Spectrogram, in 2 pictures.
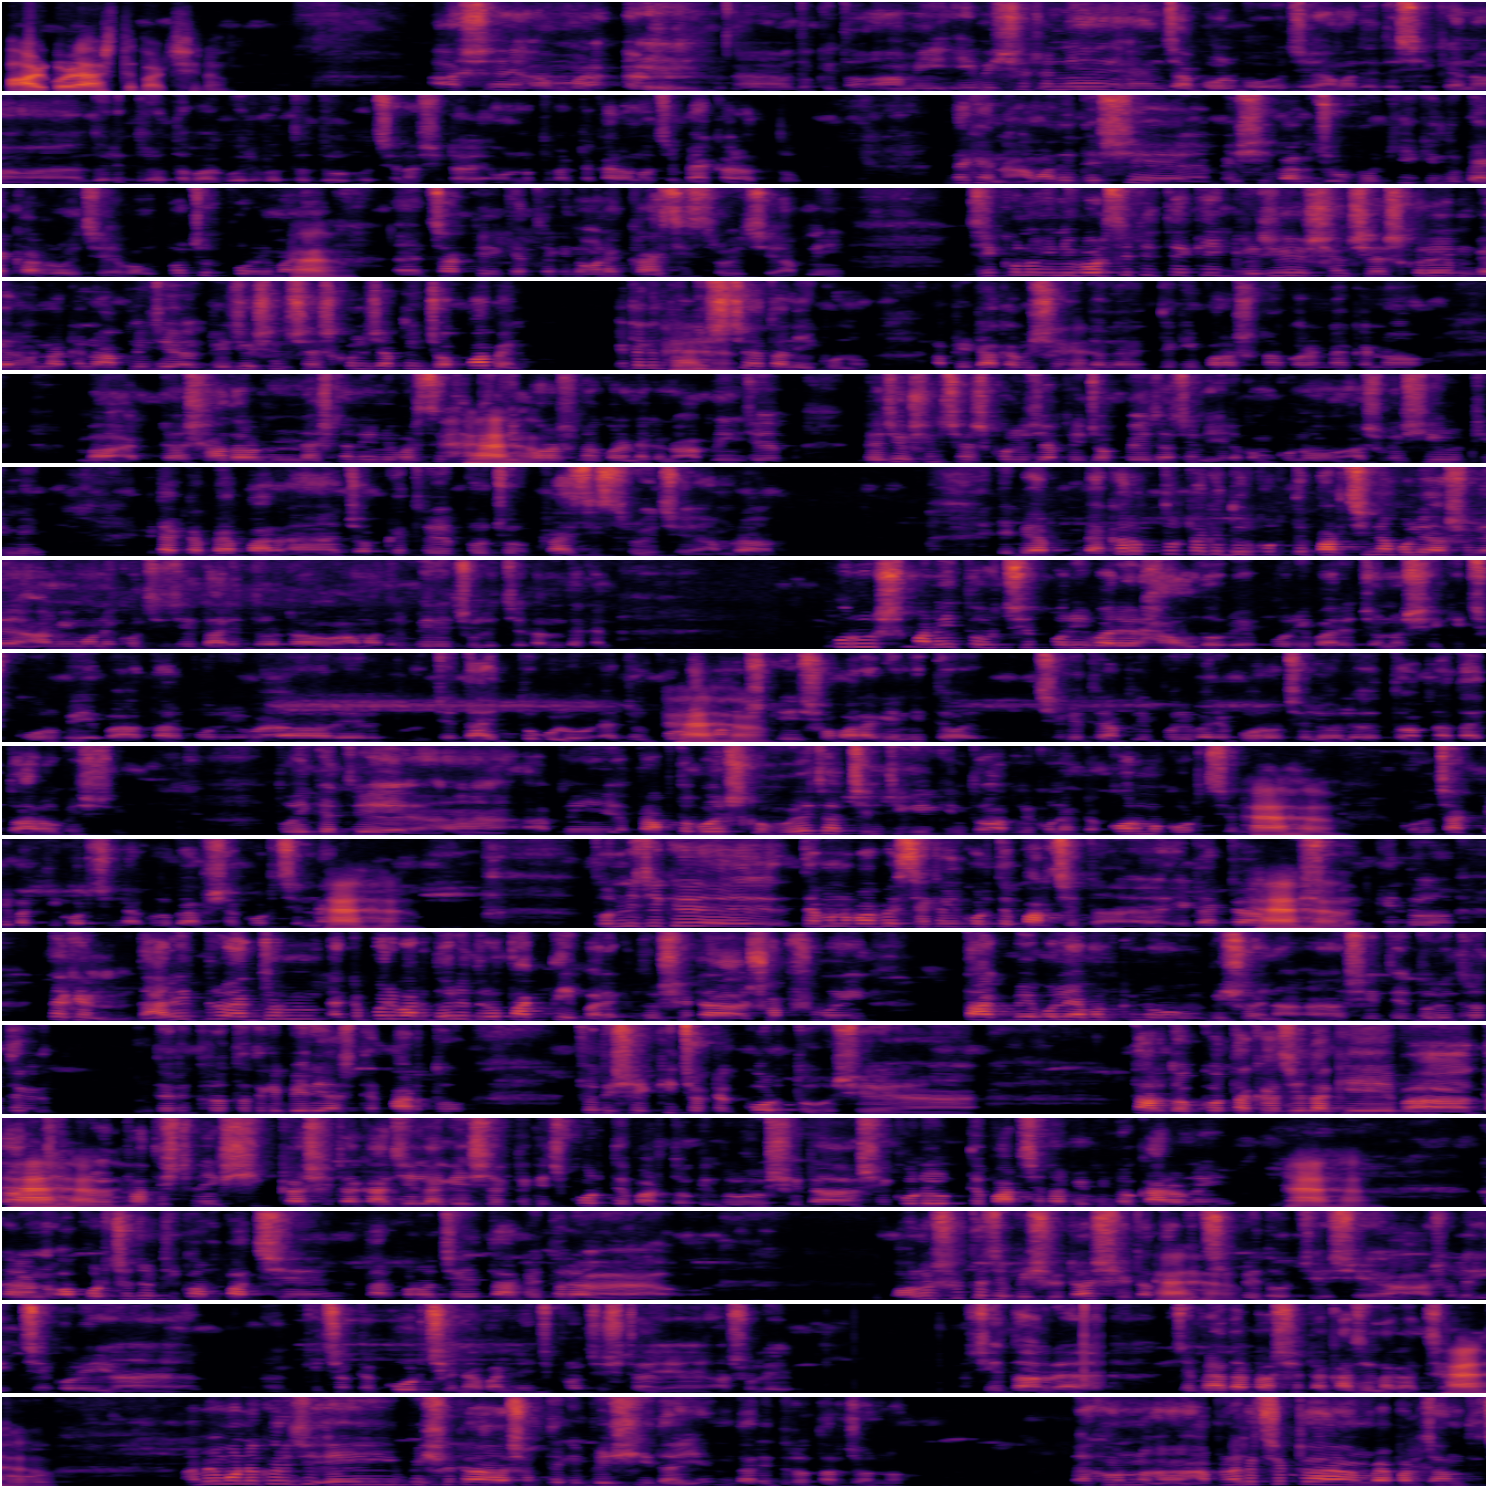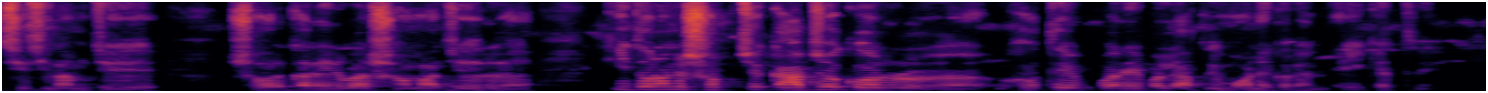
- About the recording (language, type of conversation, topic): Bengali, unstructured, কেন অনেক মানুষ এখনো দারিদ্র্য থেকে মুক্তি পায় না?
- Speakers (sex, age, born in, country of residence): male, 20-24, Bangladesh, Bangladesh; male, 25-29, Bangladesh, Bangladesh
- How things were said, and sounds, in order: tapping; static; throat clearing; other background noise; horn; other street noise; "থাকবে" said as "তাকবে"; bird; "অপরচুনিটি" said as "অপরচুটি"; unintelligible speech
